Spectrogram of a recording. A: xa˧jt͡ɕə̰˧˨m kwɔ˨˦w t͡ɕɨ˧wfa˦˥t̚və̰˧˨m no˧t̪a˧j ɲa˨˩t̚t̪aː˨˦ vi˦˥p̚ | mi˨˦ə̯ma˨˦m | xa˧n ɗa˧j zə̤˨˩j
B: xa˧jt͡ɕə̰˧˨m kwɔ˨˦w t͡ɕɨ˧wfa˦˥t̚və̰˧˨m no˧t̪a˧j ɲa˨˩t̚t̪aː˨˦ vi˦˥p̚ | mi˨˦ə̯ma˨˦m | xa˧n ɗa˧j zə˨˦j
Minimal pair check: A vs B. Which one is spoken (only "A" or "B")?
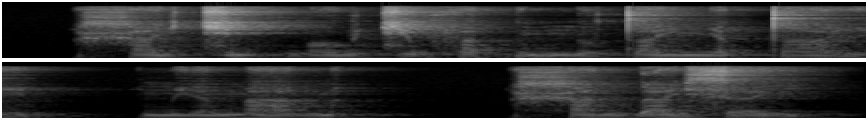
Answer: B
